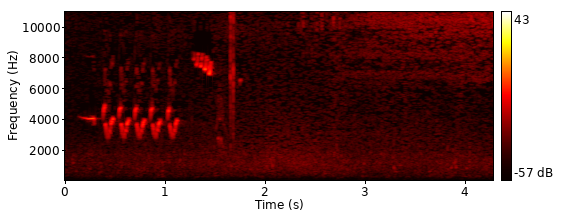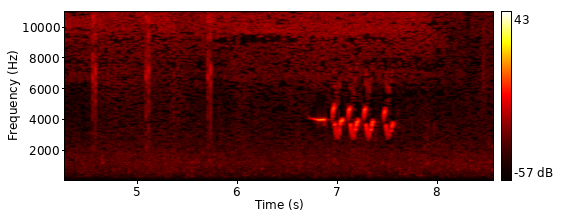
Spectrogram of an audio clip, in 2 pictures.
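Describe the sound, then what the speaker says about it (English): Birds chirp in the countryside of The Witcher 3 game, two quick bursts of rapid high tweets at the start and near the end, over a soft steady ambient hiss like flowing water. "bees buzzing, birds chirping"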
